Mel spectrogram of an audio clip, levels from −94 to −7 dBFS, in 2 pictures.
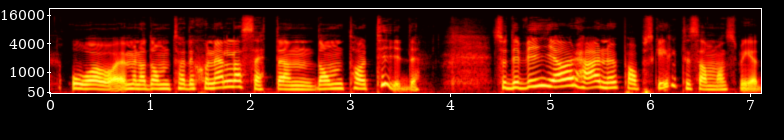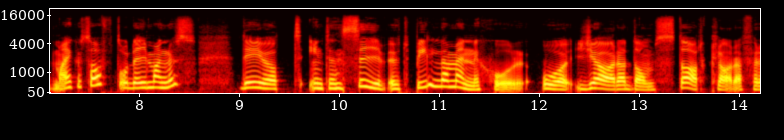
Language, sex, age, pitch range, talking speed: Swedish, female, 20-39, 195-270 Hz, 150 wpm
